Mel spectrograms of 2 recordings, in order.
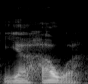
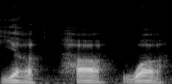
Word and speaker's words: Yahweh: you see it says Yahweh. There's no O or no V in the Paleo Hebrew. It's Yahweh.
